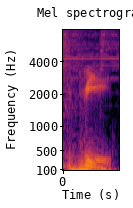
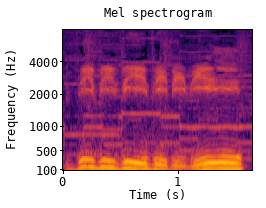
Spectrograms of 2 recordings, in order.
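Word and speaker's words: VVVVVV: If you've played the game V, and cool people pronounce it V. Some other people call it V-V-V-V-V-V. V-V-V-V-V-V-V. It's V.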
